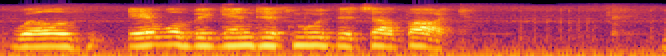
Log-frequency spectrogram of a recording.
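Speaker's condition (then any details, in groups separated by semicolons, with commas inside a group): Ataxia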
